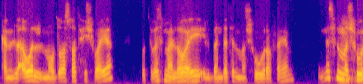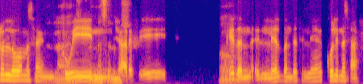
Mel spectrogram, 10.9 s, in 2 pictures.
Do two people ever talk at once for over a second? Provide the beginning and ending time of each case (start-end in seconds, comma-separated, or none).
6.1-7.5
